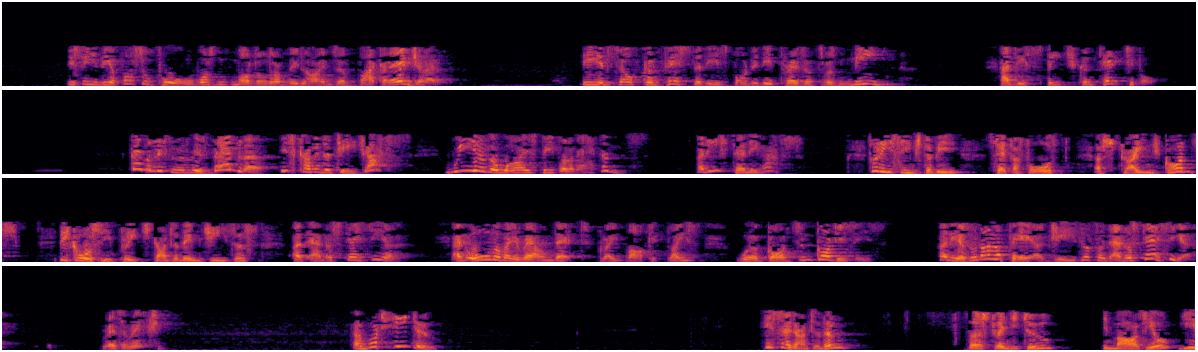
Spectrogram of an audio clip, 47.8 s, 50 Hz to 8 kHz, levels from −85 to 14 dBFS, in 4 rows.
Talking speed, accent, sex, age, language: 125 wpm, British, male, 60-79, English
